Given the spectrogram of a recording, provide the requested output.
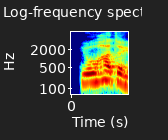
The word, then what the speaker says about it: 요하: 이거 우리말로 두 글자로 쓰면 뭐라고 썼어요?요 요 하 요하죠. 요하. 예. 요하를 중국어로 읽으면 야오라고 읽는 거예요.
